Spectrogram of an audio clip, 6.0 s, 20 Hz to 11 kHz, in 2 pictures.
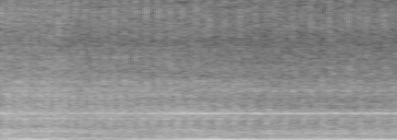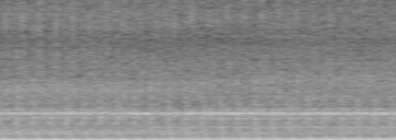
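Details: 1983 Jaguar XJS V12 at idle with a light, regular knock over a steady idle; owner assumes a dropped valve seat, not confirmed.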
